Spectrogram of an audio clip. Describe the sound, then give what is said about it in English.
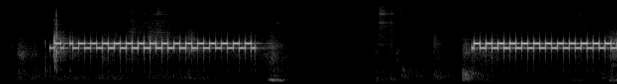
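An electronic doorbell rings in two long, loud bursts of a steady, high-pitched buzzing tone, each about two seconds, separated by a short quiet gap. “The first episode is all about the doorbell.”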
